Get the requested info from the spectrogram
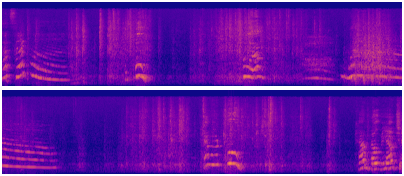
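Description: Wrapping paper crinkling and tearing as a present is unwrapped by hand, in short crackles and rustles. Over it come several drawn-out voice sounds that fall in pitch, like long 'ooh's.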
